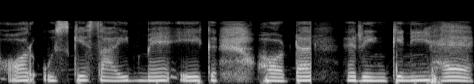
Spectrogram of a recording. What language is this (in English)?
Hindi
